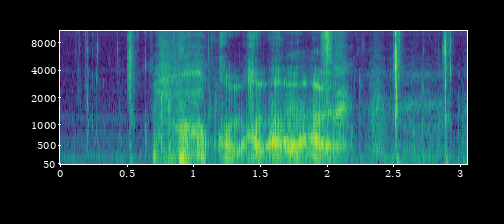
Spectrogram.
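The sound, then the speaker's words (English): Wet mouth noises of someone sucking on a Fantail chewy caramel candy: soft slurping and smacking with a few sharp clicks, with no talking. “I don't want to chew. I think that would be unpleasant for the listener, but I will suck.”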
